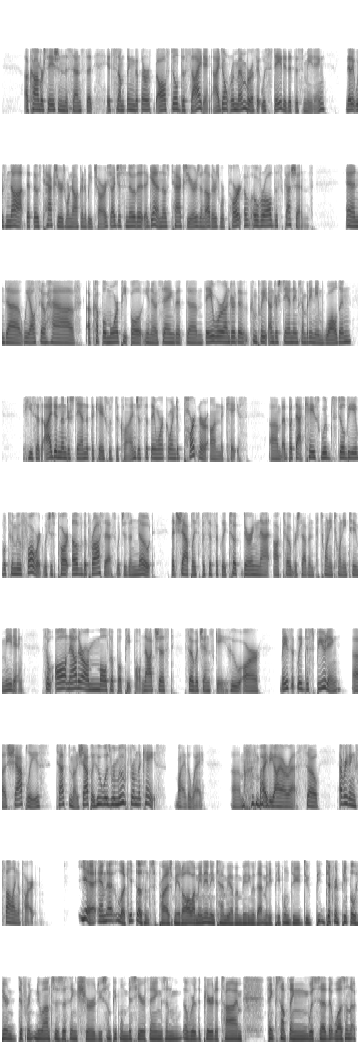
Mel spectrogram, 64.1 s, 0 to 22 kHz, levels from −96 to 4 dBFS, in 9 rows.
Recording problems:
high frequencies cut off; severe; nothing above 4 kHz

